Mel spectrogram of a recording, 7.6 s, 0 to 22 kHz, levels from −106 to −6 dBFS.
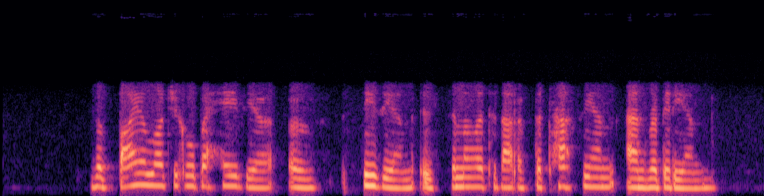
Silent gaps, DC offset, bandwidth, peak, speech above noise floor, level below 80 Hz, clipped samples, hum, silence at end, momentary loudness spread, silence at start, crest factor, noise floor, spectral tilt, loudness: none; under 0.1%; 3.9 kHz; -10 dBFS; 55 dB; -72 dBFS; under 0.1%; none; 0.5 s; 8 LU; 0.9 s; 18 dB; -82 dBFS; -11.5 dB/octave; -28 LUFS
